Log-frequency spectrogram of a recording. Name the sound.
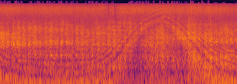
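train passing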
